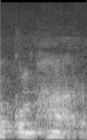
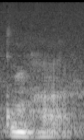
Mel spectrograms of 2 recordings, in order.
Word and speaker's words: कुम्हार: अब कुम्हार को भी हम दो तरह से प्रोनाउंस करते हैं, दो तरह से इसका उच्चारण करते हैं। एक तो कुम्हार, महा, महा, और एक कुम्हार, कुम्हार, यानी माँ और हा की अलग अलग आवाज़ हैं।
